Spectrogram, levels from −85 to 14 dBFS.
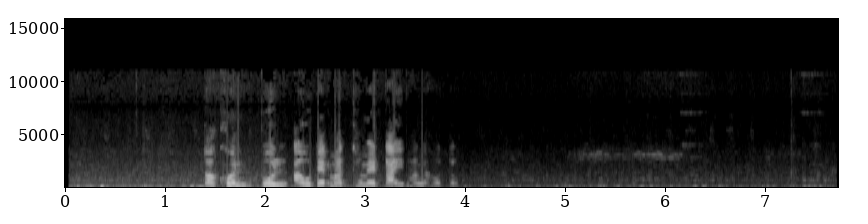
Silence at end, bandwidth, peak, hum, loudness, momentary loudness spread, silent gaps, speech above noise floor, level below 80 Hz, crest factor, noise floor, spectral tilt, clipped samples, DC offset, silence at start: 3.85 s; 11.5 kHz; -2 dBFS; none; -21 LUFS; 25 LU; none; 36 dB; -46 dBFS; 24 dB; -57 dBFS; -6.5 dB/octave; under 0.1%; under 0.1%; 0.1 s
